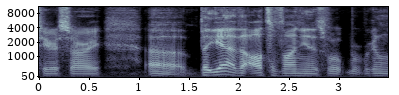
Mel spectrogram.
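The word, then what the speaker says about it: Allt-a-Bhainne: Alta Vanya. It's spelled, it's spelled weird, but it's Alta Vanya. It's A-L-L-T.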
